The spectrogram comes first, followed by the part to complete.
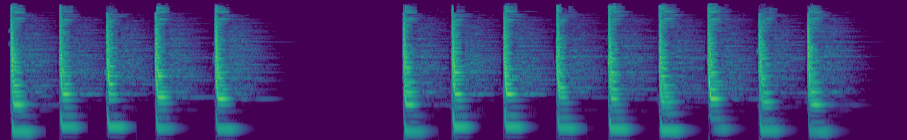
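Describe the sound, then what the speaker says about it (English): Future house synth pluck preset named Shifts, meant for adding attack to big saw leads: a run of five crisp, bright plucks, a pause, then nine more in an even rapid rhythm, each note snapping short, clear and unaccompanied. "Plug Shifts is really useful if you want to add some more attack to your like big saw leads."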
